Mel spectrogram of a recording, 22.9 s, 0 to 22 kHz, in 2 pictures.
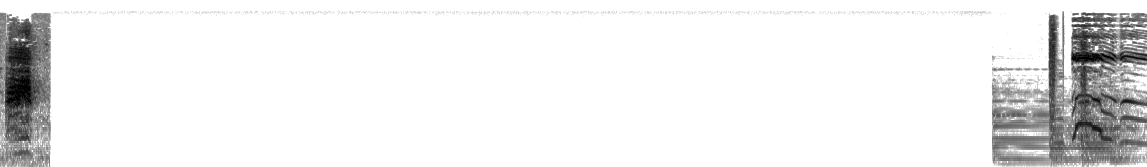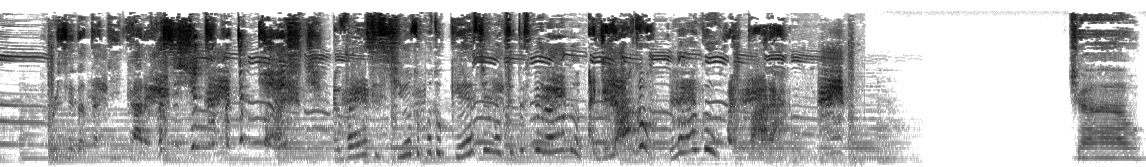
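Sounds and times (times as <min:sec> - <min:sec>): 
duck quacking: 0:00.0 - 0:00.5, 0:12.0 - 0:15.0, 0:16.4 - 0:20.1
speech: 0:10.6 - 0:11.2, 0:12.0 - 0:20.1, 0:22.2 - 0:22.9.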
